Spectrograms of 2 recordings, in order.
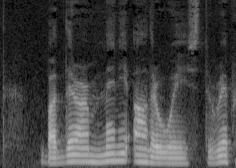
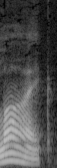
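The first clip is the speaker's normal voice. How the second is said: "like" punched loud, then falling; stress on LIKE; 6 dB louder than usual. Shown as a demonstration. Lecturer showing an emphasized word, with stress on "like". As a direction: hit "like" hard. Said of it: "is emphasized".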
